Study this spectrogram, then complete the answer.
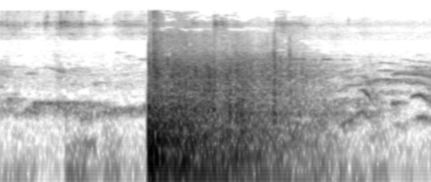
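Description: A firecracker bangs loudly close by.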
